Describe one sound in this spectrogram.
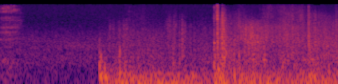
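An explosion rumbles deeply.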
